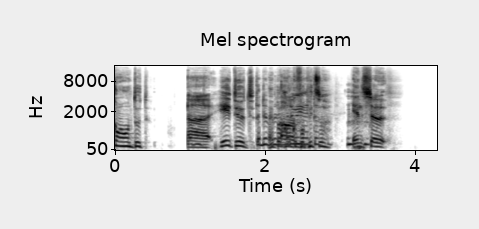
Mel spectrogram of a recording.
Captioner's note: all doing overlapping xQc impressions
